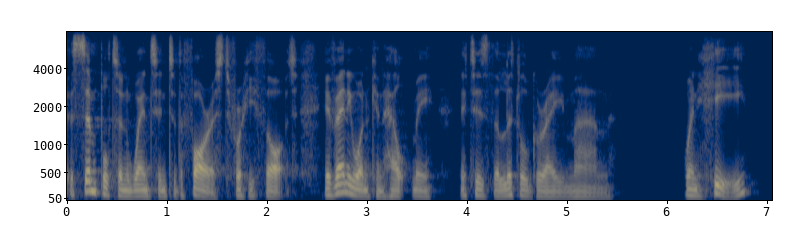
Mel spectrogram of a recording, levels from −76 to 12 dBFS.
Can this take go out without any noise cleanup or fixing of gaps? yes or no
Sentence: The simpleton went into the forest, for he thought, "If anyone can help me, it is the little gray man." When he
yes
